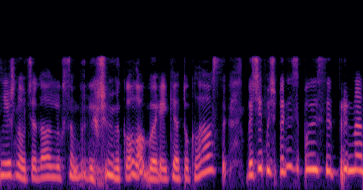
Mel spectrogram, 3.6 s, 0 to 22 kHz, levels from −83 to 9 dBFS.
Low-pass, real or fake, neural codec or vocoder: 7.2 kHz; fake; codec, 16 kHz, 2 kbps, FreqCodec, larger model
